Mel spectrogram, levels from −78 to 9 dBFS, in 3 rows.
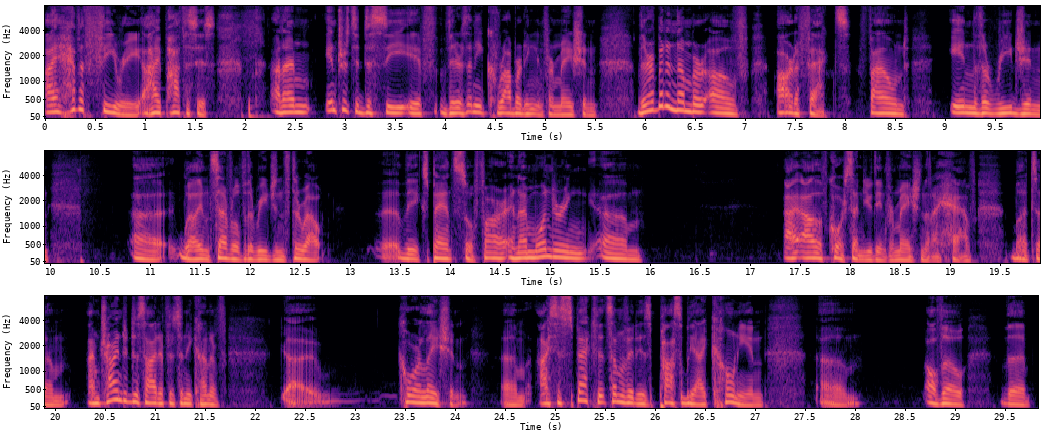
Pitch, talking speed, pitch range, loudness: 140 Hz, 165 wpm, 115-160 Hz, -18 LUFS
